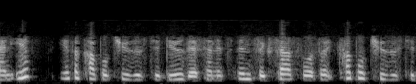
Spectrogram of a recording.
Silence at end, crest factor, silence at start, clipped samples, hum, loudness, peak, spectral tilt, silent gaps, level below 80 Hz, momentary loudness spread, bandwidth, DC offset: 0 s; 16 dB; 0 s; under 0.1%; none; -19 LUFS; -2 dBFS; -4.5 dB/octave; none; -70 dBFS; 5 LU; 8.4 kHz; under 0.1%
